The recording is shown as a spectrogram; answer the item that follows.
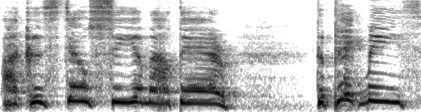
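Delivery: put-on shrill little boy hollering, very high. Narrator reads a squirming boy under a ranger's arm, hollering little boy. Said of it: "hollering as loud as his little voice would manage".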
